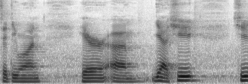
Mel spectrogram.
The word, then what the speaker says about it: Sitiawan: She says it's kind of like City one. So, it's Citywan here.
